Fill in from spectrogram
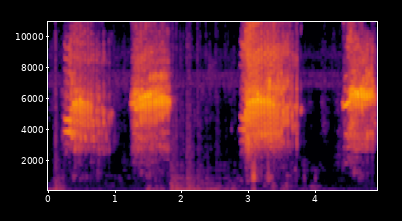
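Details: Lure recording of white-rumped shama chick calls: four loud, scratchy, hissing bursts of up to a second each, irregularly spaced, with soft low rustles in the pauses.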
